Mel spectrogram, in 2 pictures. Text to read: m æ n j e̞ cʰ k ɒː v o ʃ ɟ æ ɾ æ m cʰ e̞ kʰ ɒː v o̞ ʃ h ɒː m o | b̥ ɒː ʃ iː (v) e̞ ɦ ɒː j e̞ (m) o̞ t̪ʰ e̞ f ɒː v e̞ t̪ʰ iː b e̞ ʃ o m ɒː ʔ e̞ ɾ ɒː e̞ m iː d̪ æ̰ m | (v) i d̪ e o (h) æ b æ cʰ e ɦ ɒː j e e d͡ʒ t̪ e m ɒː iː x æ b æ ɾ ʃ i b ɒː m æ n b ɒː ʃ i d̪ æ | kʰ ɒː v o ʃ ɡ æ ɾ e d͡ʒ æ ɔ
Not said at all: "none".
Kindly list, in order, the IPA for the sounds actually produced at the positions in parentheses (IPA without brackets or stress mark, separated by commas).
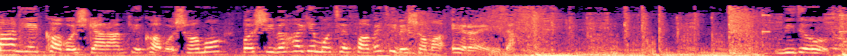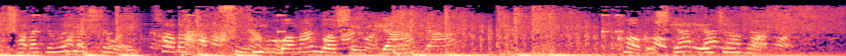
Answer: v, m, v, ʃ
